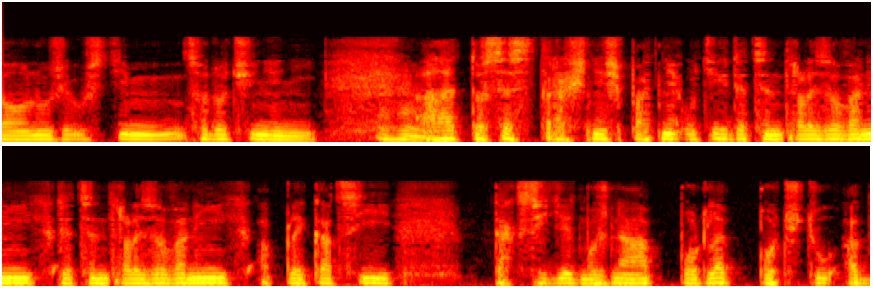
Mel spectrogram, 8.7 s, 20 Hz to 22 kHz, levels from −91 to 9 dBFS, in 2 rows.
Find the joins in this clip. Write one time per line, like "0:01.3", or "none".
0:00.9
0:03.4
0:04.6
0:07.0
0:07.6

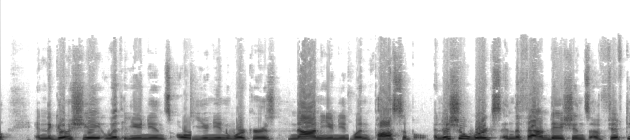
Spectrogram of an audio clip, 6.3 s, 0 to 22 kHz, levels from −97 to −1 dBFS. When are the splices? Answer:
0:01.2
0:01.9
0:02.9
0:03.5

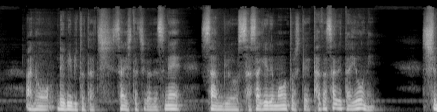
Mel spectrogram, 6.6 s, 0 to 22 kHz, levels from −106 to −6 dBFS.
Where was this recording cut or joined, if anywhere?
none

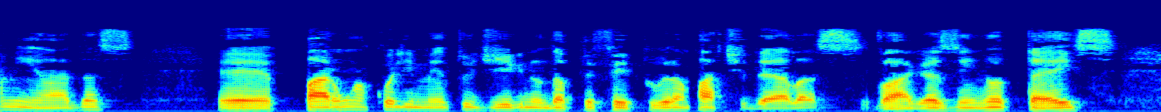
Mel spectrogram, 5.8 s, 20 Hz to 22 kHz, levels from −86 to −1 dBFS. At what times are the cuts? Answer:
0:03.4
0:04.4

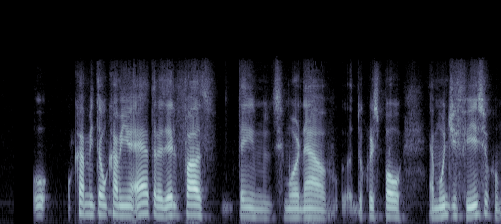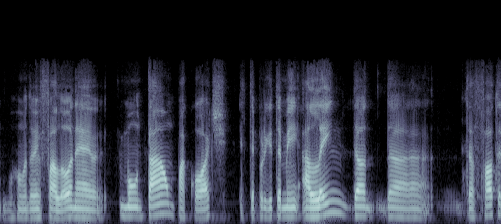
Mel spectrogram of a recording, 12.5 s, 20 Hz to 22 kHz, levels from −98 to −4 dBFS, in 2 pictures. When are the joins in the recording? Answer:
0:07.7
0:09.2

